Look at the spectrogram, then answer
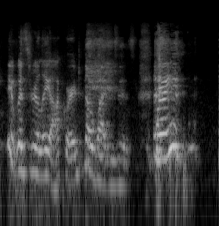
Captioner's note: laughs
